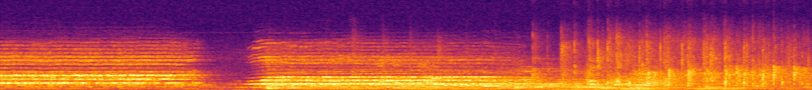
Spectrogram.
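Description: Choir singing a gospel song in held, sustained notes, with a brief drop about three seconds in. From about seven seconds in, steady rhythmic hand clapping keeps time with the singing.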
